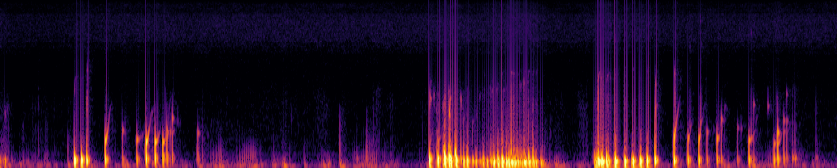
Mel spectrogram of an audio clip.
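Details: Gurgling, bubbling stomach rumbles in bursts with a long low growl in the middle, after eating pizza causing gas; borborygmi.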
